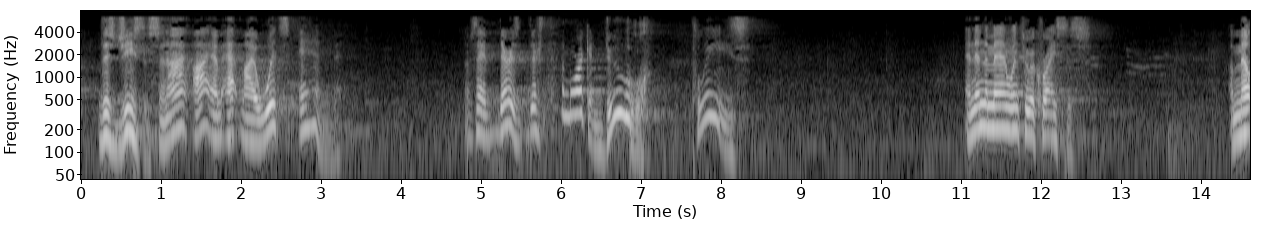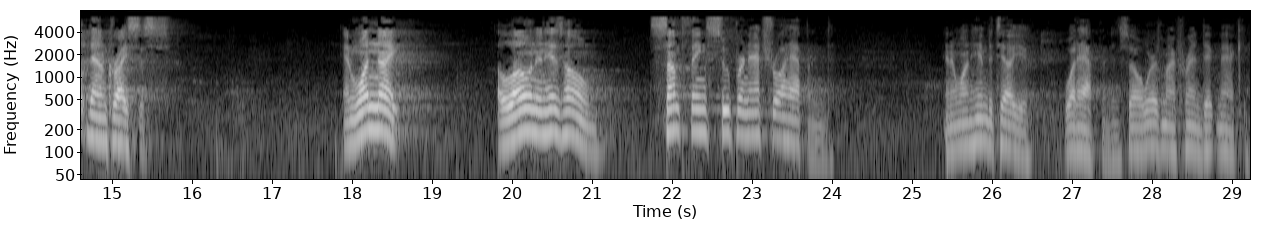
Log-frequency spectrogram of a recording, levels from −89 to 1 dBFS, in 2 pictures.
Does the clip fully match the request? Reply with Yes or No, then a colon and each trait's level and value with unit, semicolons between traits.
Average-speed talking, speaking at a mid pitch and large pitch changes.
No: slow, 115 wpm; medium, 155 Hz; wide, 8.6 semitones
